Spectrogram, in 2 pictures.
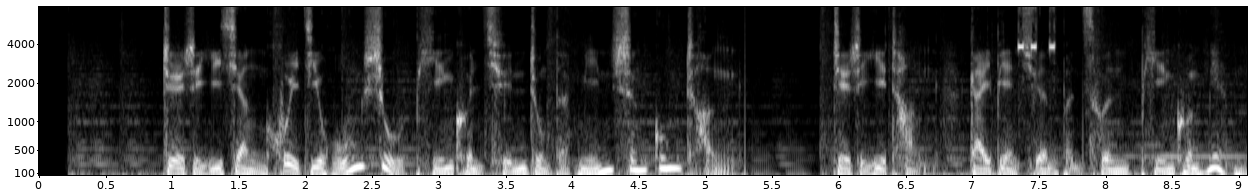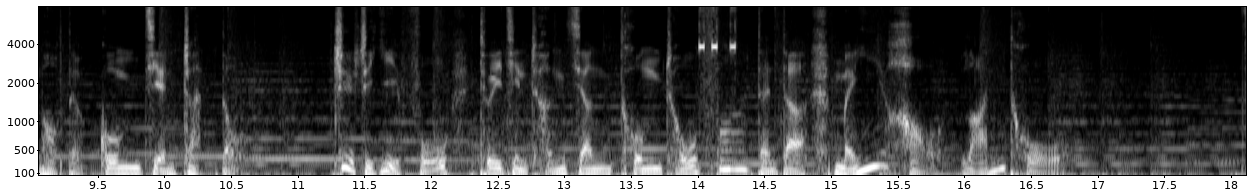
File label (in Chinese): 男 精准脱贫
